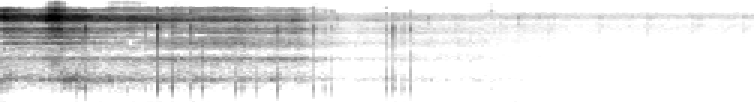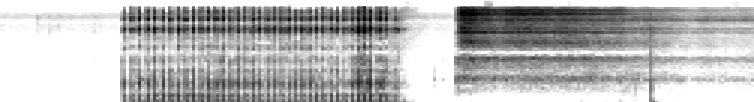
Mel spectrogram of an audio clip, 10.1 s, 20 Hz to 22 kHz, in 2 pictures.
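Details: Snoring recorded in fall 2018: a loud, fluttering, rattling snore lasting about two seconds, with quieter breathing noise before and after.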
